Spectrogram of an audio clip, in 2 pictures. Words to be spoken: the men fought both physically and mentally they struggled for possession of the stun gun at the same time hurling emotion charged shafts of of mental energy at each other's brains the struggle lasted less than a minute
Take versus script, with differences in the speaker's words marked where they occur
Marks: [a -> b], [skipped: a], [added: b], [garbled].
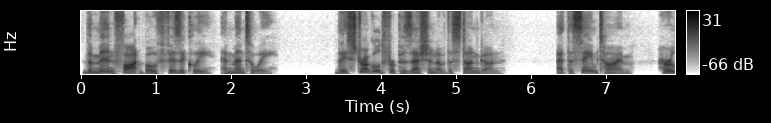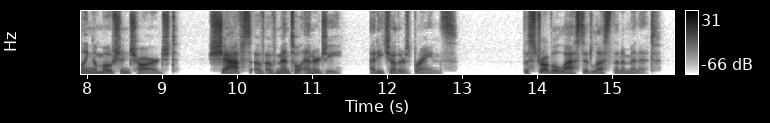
the men fought both physically and mentally they struggled for possession of the stun gun at the same time hurling emotion charged shafts of of mental energy at each other's brains the struggle lasted less than a minute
